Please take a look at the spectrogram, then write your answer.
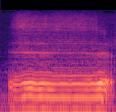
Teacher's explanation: Ridge Z the tip in gentle contact with the hard pallet the Z vibrates in that very small open space between the tongue and the upper teeth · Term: voiced s sound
